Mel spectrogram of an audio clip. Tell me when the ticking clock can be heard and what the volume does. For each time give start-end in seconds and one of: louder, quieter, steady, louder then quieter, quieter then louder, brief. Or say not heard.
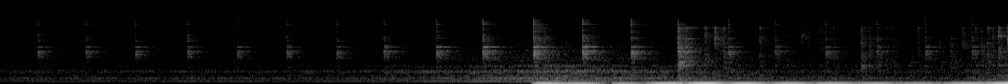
0.0-10.0 louder then quieter.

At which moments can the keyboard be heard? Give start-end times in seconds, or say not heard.
5.3-10.0.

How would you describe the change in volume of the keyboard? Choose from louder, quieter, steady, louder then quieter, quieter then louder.
louder then quieter.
